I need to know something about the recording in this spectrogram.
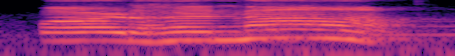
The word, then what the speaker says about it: पढ़ना: जब हम टमाटर वाले इस ट वर्ग में पढ़ेंगे तो ट ठ ड ढ ढ, लेकिन जहां बिंदु लग गया तो उसका उच्चारण हो गया ढ। पढ़ना, पढ़ना।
